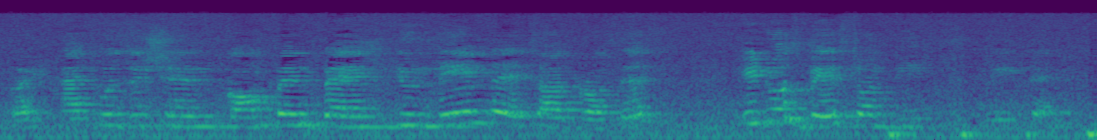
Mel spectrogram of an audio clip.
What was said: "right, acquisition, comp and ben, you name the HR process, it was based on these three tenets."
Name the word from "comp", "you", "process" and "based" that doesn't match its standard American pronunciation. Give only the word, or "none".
none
